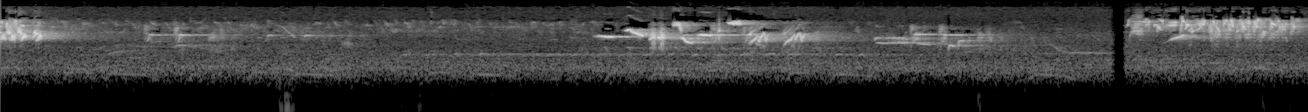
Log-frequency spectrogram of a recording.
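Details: Early morning birds at sunrise: scattered high thin chirps and short whistled phrases, a busier burst of overlapping twittering midway, then a dense high jingle at the end.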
